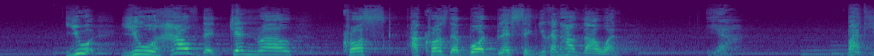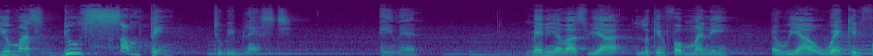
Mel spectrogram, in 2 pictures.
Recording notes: Preached at the True Vine Cathedral, Bantama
